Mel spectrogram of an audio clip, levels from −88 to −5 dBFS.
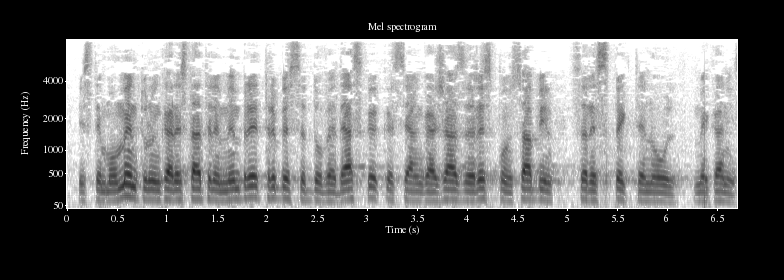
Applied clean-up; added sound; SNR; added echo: none; none; none; none.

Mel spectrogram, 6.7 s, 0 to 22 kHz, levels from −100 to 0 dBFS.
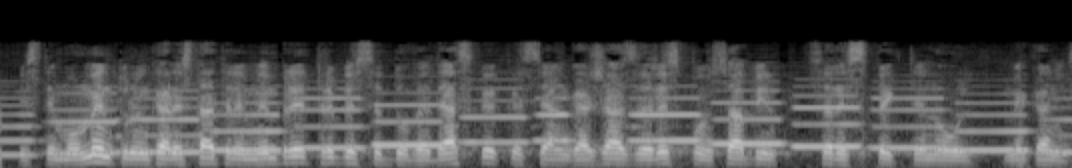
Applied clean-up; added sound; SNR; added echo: none; Wind instrument, woodwind instrument; 4 dB; none.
